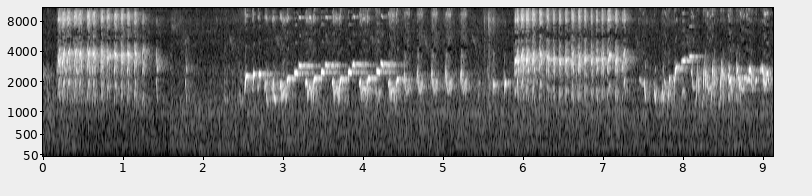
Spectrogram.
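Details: Yellow-vented bulbul, called trucukan, calling to companions: rough buzzy bursts alternate with bubbly, slurred note runs, including a stepped series of bright chirps and a rising gurgle near the end.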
